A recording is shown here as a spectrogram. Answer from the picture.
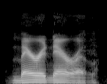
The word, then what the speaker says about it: Marinero: Jason Marina. – Marinero. Like, say it like Marinara.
